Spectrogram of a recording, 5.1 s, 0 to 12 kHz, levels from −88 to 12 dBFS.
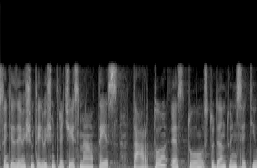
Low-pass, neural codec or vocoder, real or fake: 7.2 kHz; none; real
